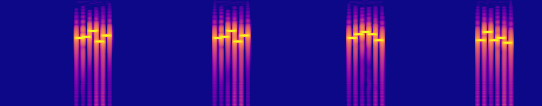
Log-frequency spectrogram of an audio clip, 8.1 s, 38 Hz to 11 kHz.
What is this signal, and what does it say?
Five-tone selective call (CCIR), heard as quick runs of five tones, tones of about 100 ms. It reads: 56627 56627 58083 30351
